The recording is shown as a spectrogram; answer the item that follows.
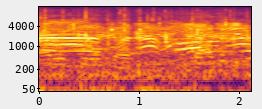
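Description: A man's voice speaking, over a steady, busy background of many short, overlapping gliding sounds.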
